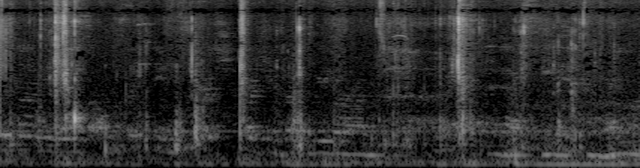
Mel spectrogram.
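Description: A person chewing a mouthful of soft, syrup-soaked pancake, with scattered faint wet mouth clicks and smacks. About four seconds in comes a low, wavering hummed "mmm".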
